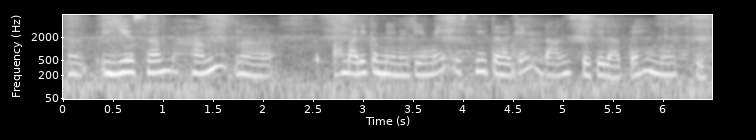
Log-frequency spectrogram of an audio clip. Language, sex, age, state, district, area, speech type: Urdu, female, 18-30, Uttar Pradesh, Aligarh, urban, spontaneous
